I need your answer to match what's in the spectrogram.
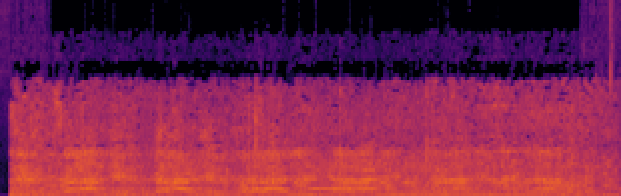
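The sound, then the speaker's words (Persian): A large crowd of shopkeepers and people in the street at a Sunday noon bazaar protest gathering, loud, with many voices overlapping into a steady roar; raised voices rise and fall together chanting the slogan 'bebandid, bebandid' ('close, close'), with no clear individual speech. “ویدیوهای منتشر شده از این تجمع در ظهر روز یکشنبه در شبکه‌های اجتماعی نشان می‌دهد که گروهی از کسبه و مردم در خیابان با سر دادن شعار ببندید ببندید از صاحبان کسب و کارها و مغازه‌ها خواستند که به تجمع اعتراضی آنان بپیوندند.”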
